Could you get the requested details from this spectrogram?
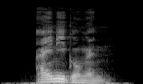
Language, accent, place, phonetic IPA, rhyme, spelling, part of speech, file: German, Germany, Berlin, [ˈaɪ̯nɪɡʊŋən], -aɪ̯nɪɡʊŋən, Einigungen, noun, De-Einigungen.ogg
- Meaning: plural of Einigung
